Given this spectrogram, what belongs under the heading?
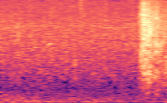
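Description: Rain falling in the survival video game Green Hell, a steady, dense hiss of downpour throughout, with a brief louder splash near the end.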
